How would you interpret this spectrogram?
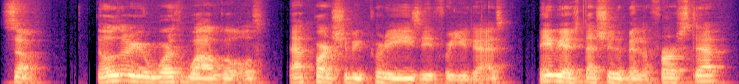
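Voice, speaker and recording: A man's voice: medium pitch, a little fast, darkish tone. A man hosting a fitness podcast, giving encouraging advice in a chatty way with joking tangents. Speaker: certified fitness trainer. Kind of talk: casual solo podcast talk. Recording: roomy echo.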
